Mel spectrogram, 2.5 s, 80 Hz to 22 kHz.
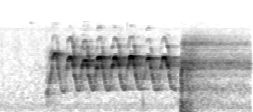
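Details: A pet bare-eyed cockatoo, a 10-month-old female urged to say 'pretty birdie', repeats her 'laser beam' noise indoors: about eight fast, piercing downward-sweeping whistles in a row, ending in a drawn-out, harsh buzzy screech.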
